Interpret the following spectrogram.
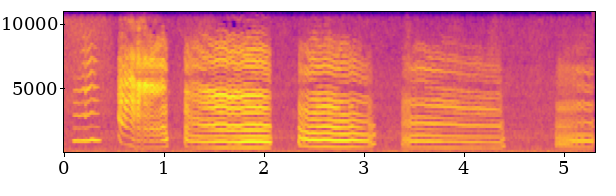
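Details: Pet otter indoors, calling while demanding to be petted: a run of five loud, drawn-out whining squeals, each steady and rich in overtones, with short breaks between them and a low room hum underneath.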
